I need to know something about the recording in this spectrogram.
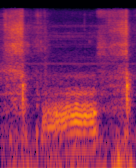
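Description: A man's drawn-out hummed 'mmm' of approval, rising then falling, after a short breathy rush at the start; a single sharp click of the knife blade on the plastic cutting board near the end.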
